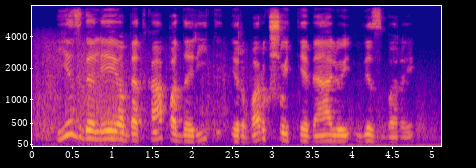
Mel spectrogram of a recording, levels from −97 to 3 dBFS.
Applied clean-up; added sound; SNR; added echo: none; Thunder; 18 dB; none.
